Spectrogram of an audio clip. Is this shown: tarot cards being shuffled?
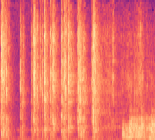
yes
